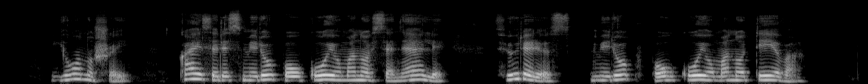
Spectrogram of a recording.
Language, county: Lithuanian, Šiauliai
